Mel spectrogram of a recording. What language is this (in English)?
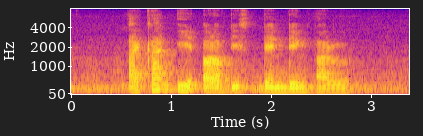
English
